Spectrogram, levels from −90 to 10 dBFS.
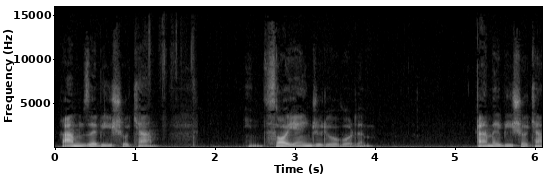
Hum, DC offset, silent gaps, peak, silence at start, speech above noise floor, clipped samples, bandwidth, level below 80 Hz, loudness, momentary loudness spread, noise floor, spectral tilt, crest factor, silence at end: none; under 0.1%; none; -6 dBFS; 0.05 s; 27 dB; under 0.1%; 14 kHz; -46 dBFS; -30 LUFS; 18 LU; -56 dBFS; -6.5 dB/octave; 24 dB; 0 s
